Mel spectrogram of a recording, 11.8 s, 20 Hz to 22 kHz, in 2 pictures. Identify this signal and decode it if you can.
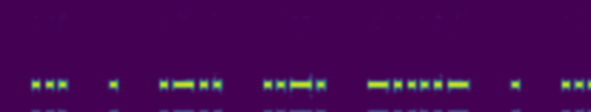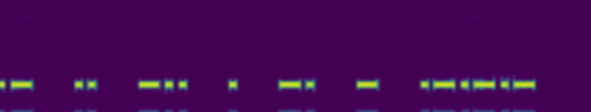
Morse code, heard as a keyed tone, about 18 wpm, spaced as for 12 wpm, 1000 Hz. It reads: SELF-EVIDENT.
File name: qotdfiles / 12wpm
